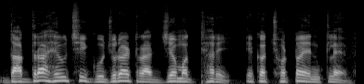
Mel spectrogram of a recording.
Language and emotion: Odia, neutral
